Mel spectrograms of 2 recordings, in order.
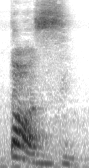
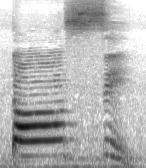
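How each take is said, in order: First: "tose" with a voiced z; som de um S. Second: "Tosse" high, loud, in two syllables; som de S. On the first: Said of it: "Se eu botar só um S". ("tose" com som de Z) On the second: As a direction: stretch "Tosse" as tos-se, hissed. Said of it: "o sonzinho do cedilha". ("Tosse" silabado, com som de S) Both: Shown as a demonstration.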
